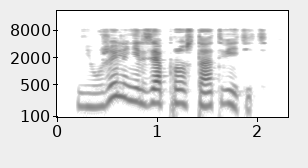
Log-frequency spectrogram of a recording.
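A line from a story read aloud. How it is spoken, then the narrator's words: Gentle reproach. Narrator (Russian): мягко укорил кузнеца Ной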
